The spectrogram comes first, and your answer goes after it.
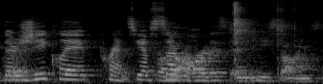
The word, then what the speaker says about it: giclée: Giclée. They're Giclée prints.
